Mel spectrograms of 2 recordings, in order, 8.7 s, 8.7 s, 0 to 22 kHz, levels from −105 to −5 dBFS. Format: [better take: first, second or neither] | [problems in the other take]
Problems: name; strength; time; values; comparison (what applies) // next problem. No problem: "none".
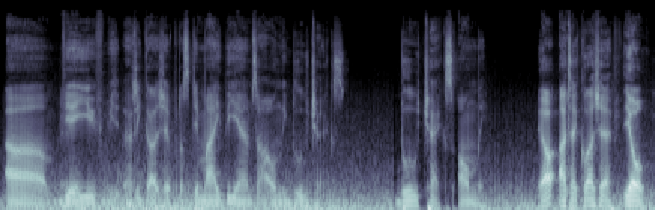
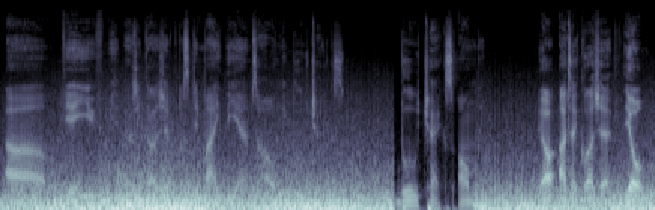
first | wind noise on the microphone; heavy; until 5 s and from 6.5 s on; as loud as the speech; occasional gusts in the first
